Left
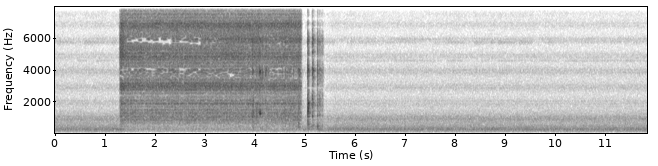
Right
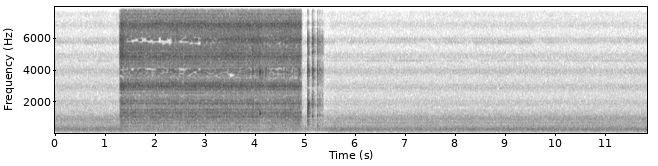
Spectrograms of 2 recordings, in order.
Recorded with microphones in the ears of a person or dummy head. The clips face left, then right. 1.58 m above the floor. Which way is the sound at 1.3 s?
80° right.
